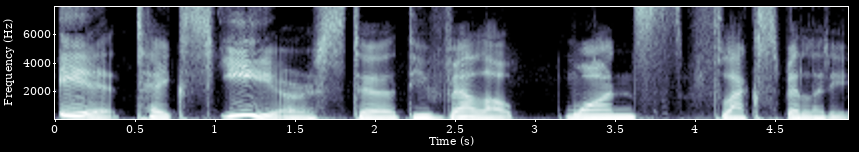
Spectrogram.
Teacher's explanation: develop P 这个字母要失去爆破，it takes 那 it 那个 t 要失去爆破 · 那这句话最慢的两个单词就是一个是 years，其次是 take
